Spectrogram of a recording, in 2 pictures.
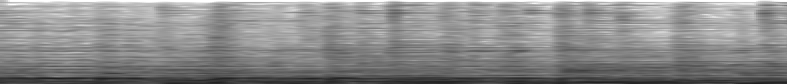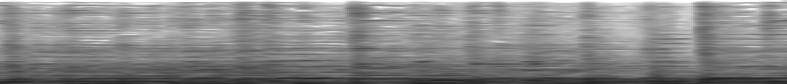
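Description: Bluegrass band playing live: fiddle, banjo and acoustic guitar over an upright bass keeping a steady beat about twice a second.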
